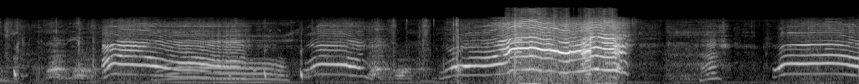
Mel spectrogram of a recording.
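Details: Two tomcats fighting over territory right outside a home, trading harsh wavering caterwauls, one loud strained howl in the middle, with short pauses between outbursts.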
